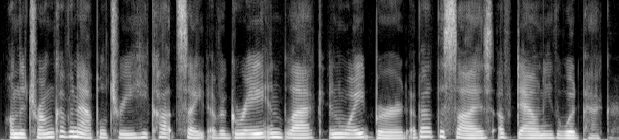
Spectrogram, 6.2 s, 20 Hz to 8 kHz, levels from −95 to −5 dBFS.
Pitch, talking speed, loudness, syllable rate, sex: 195 Hz, 240 wpm, -15 LUFS, 5.2 syllables/s, female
